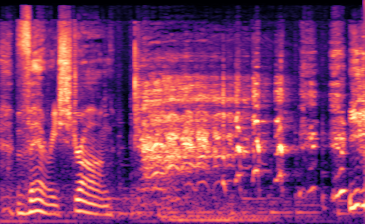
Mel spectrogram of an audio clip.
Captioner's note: laugh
